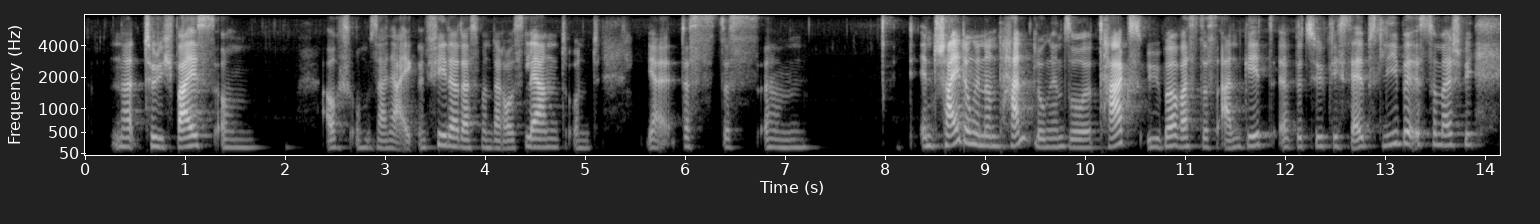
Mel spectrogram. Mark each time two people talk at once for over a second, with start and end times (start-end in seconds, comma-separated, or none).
none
